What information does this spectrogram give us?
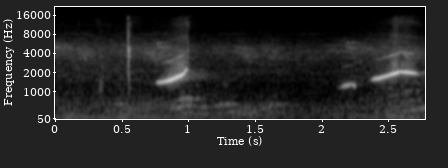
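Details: Pet parrot whistling: two clear rising whistled notes, the second preceded by a short lower note, with a sharp click before the first and a quiet indoor background.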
